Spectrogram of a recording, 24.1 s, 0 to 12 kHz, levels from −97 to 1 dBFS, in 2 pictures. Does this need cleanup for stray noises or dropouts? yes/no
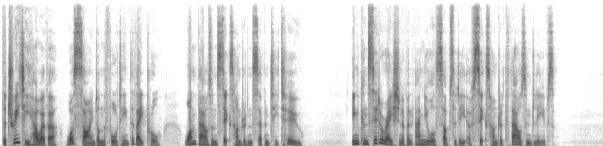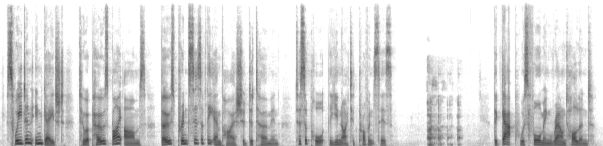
yes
